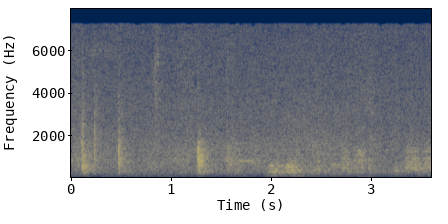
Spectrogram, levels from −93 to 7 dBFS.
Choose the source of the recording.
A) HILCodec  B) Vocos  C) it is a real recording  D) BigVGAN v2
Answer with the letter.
C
